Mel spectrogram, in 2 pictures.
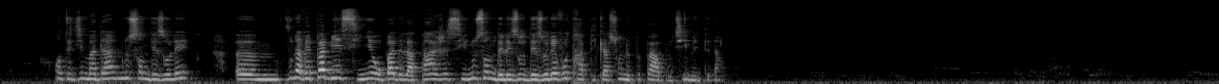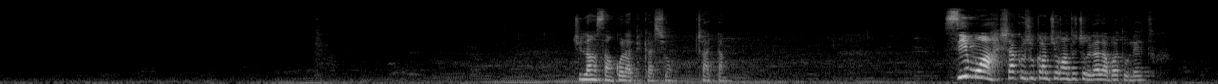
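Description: A woman speaks with feeling, close to the microphone.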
